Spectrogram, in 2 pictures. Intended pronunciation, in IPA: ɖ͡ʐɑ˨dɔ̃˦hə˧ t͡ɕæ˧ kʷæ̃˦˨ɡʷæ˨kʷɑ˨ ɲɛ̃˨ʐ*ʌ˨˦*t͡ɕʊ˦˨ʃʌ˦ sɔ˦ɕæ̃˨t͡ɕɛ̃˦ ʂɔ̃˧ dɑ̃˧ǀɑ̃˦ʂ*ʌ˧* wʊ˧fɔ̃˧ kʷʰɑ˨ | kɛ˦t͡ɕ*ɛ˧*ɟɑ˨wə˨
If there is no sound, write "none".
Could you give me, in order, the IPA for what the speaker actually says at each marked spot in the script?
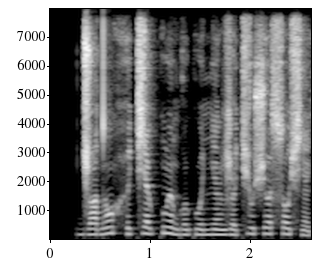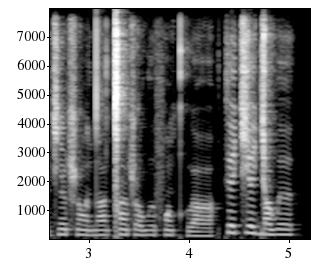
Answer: ʌ˨, ɔ˧, ɛ˦˨

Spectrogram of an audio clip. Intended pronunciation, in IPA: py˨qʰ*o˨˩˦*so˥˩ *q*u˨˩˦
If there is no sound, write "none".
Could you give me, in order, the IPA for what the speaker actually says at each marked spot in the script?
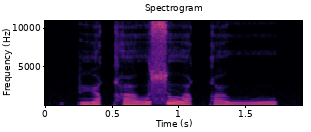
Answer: o˨˩˦, q

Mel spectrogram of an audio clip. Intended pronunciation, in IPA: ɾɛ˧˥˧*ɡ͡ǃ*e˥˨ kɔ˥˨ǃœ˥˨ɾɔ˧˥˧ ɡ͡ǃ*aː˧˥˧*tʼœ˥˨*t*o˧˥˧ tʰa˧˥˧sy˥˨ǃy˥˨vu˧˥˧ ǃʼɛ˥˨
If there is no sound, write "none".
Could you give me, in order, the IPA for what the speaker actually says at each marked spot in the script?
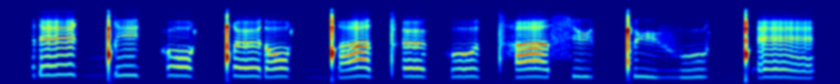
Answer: ɡ͡ǃ, a˧˥˧, k

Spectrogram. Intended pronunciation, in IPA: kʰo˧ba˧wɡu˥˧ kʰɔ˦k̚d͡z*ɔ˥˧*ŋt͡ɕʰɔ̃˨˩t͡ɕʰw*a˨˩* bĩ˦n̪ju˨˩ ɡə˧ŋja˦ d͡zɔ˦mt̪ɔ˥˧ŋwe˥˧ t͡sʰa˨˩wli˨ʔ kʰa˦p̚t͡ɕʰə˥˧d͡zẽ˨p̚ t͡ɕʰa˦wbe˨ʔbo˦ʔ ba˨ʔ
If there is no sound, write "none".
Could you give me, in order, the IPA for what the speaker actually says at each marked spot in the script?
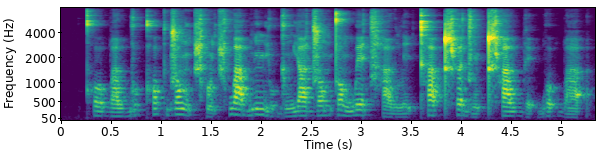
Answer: ɔ˥˧, a˥˧

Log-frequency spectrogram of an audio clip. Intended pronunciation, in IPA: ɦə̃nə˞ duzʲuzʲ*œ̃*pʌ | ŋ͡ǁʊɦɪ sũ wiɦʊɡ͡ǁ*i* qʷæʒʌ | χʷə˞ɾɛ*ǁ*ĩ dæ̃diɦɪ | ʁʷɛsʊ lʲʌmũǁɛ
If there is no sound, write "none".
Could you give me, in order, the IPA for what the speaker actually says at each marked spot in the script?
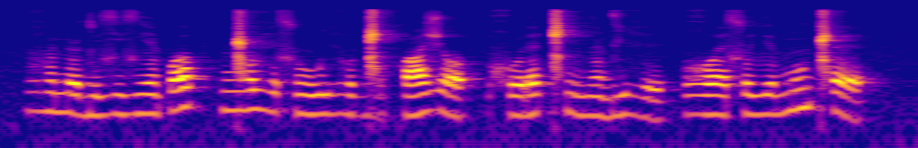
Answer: æ̃, ɪ, ǁ

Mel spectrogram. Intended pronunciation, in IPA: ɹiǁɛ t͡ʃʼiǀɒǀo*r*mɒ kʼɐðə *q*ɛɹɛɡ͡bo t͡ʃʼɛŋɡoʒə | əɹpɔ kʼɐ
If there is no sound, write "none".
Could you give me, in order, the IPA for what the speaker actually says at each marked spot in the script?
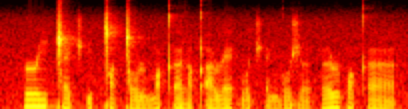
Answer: ɹ, qʼ

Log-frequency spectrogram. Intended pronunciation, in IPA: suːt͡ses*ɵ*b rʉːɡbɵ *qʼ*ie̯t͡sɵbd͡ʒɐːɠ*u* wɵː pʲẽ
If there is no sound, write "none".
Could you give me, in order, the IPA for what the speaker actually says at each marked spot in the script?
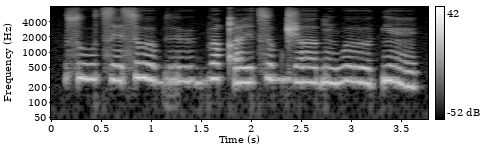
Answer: ɵː, qʼ, ũ

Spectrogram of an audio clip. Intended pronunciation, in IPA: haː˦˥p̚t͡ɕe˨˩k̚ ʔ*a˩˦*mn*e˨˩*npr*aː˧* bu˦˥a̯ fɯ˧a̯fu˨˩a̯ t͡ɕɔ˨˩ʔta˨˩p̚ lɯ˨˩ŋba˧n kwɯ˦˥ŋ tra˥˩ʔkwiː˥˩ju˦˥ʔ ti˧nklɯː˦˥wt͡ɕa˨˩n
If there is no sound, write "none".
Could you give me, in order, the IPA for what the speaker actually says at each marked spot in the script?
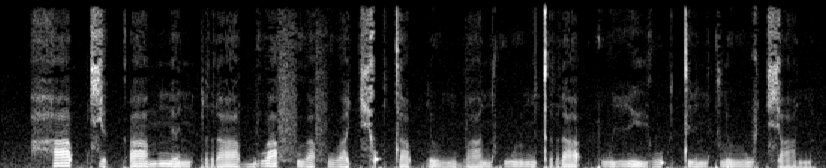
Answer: a˦˥, e˨˩, aː˧

